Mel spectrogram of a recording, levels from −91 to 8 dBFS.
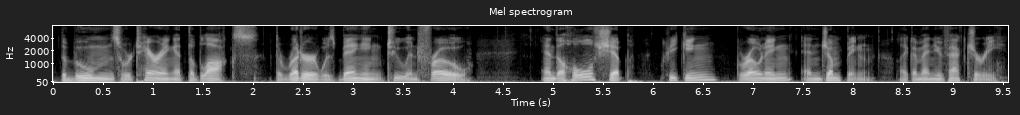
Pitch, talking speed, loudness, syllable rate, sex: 100 Hz, 155 wpm, -19 LUFS, 4.8 syllables/s, male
